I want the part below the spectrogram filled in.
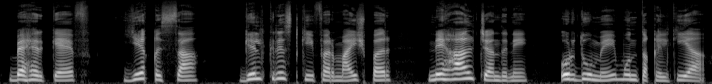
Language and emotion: Urdu, neutral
